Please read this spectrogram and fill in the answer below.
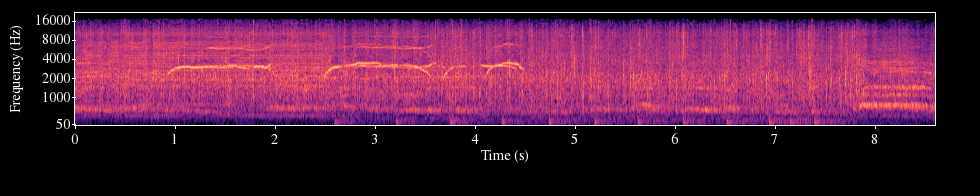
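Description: Large outdoor crowd of football supporters applauding and cheering at the end of a speech, with a few high whistles early on. About two and a half seconds in, a steady beat joins the applause at roughly two to three strokes a second.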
